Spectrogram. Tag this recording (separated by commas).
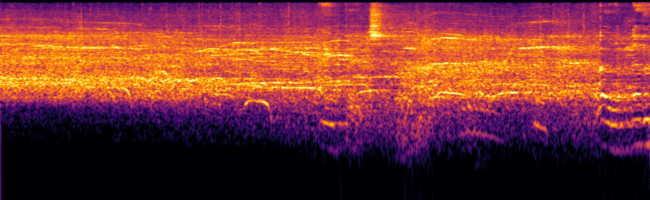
Speech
